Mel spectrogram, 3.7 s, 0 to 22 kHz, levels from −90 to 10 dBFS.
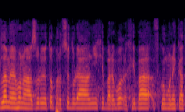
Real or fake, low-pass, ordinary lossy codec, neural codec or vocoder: fake; 10.8 kHz; MP3, 48 kbps; codec, 24 kHz, 0.9 kbps, WavTokenizer, medium speech release version 1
